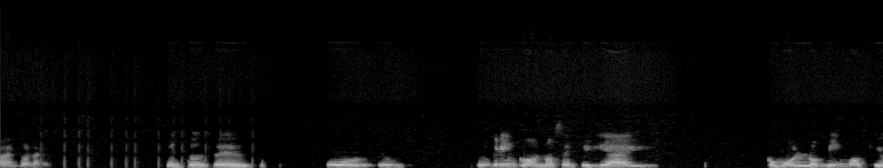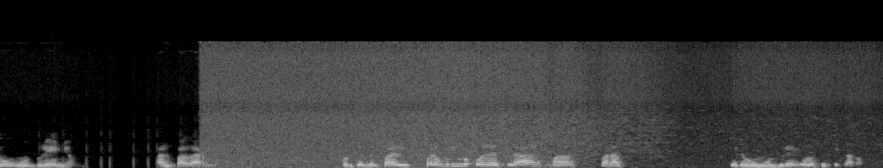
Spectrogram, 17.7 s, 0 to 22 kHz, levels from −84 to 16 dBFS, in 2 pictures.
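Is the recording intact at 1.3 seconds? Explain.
No. A nearby 2G phone's signalling bursts, from 0.39 to 2.53 s, are rectified by the audio circuit, producing GSM signalling bursts: a galloping dit-dit-dit of short 217 Hz buzzes well below the speech. A noise suppressor acting frame by frame also lowers steady noise by about 14 dB, so the noise sinks between the words and rises under them.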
